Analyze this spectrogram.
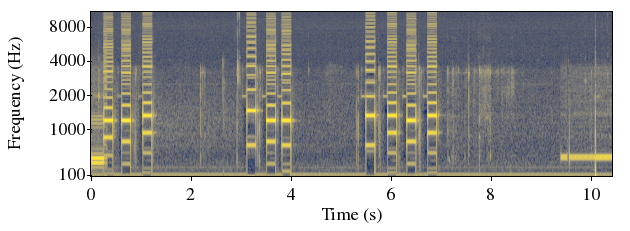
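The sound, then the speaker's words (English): Telephone keypad tones beep out in three quick bursts of three or four presses each over a steady low hum as a radio host dials the next caller on the air, ending with a ringback tone starting on the line. “Don't you love the sound of somebody calling somebody on the air?”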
